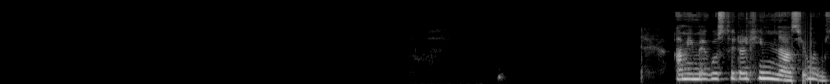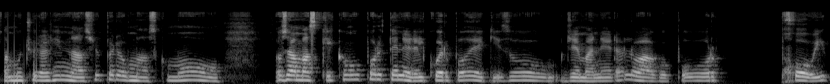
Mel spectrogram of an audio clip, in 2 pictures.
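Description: Processor overload crackle runs from 7.92 to 8.67 s in this speech clip: the processor misses deadline after deadline on buffers of around 10 ms, skipping roughly thirty of them; each hard-edged gap tears the sound into gritty crackle until the load eases.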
